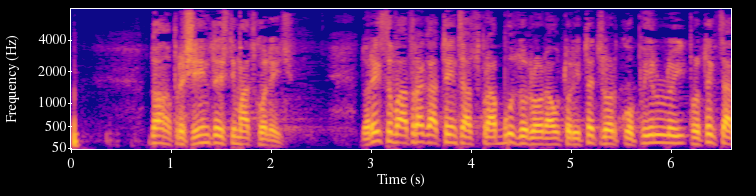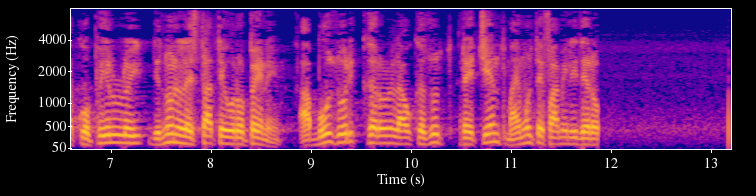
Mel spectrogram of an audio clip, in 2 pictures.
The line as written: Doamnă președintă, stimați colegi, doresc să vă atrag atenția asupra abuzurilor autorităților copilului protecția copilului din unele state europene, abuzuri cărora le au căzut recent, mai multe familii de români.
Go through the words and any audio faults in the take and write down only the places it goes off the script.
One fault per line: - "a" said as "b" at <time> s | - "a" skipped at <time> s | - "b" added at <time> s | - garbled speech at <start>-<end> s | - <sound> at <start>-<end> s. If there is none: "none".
none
